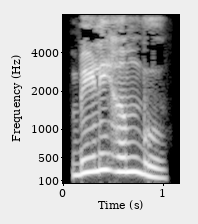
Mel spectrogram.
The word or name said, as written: ಬಿಳಿಹಂಬು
